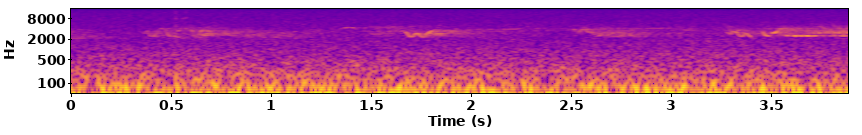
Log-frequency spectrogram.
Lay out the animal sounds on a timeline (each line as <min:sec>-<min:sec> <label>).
0:00.0-0:03.9 Red-eyed Vireo (Vireo olivaceus)
0:01.3-0:02.6 Eastern Wood-Pewee (Contopus virens)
